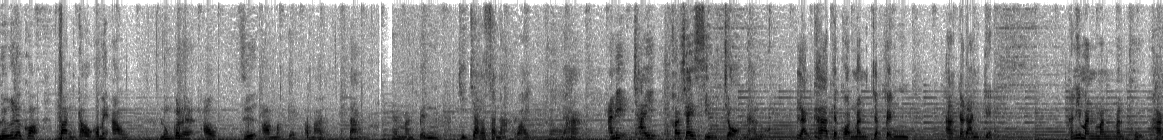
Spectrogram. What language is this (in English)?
Thai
